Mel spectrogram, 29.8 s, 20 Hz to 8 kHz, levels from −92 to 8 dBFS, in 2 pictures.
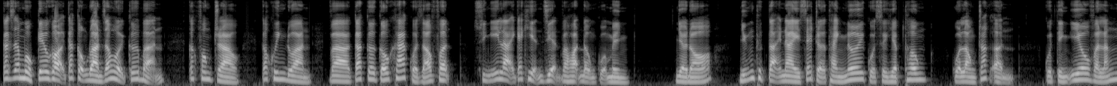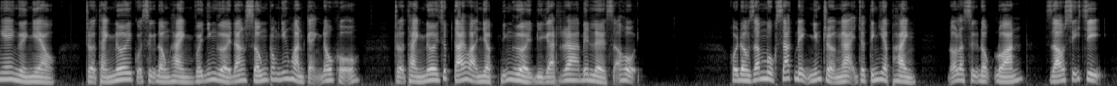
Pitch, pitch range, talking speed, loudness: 145 Hz, 125-175 Hz, 240 wpm, -24 LUFS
